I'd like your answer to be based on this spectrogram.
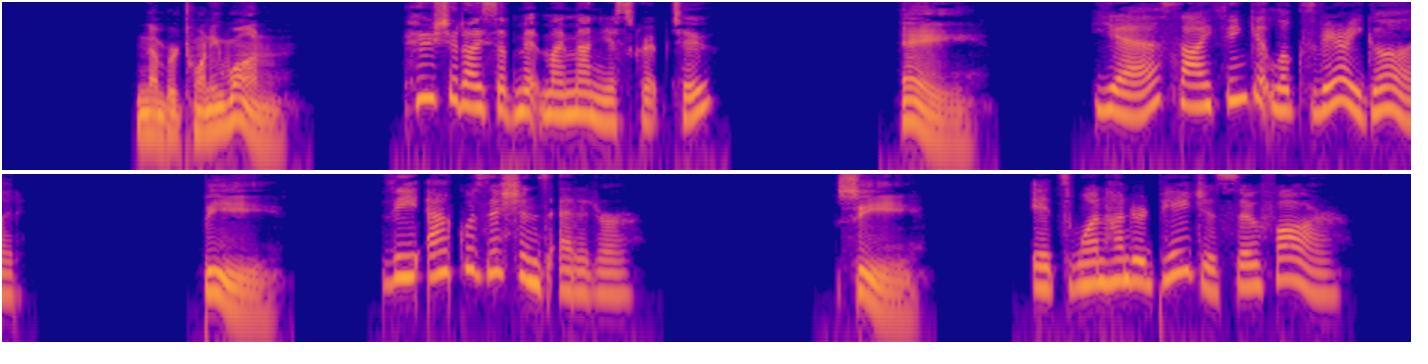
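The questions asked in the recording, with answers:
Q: Who should I submit my manuscript to?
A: B: The acquisitions editor.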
